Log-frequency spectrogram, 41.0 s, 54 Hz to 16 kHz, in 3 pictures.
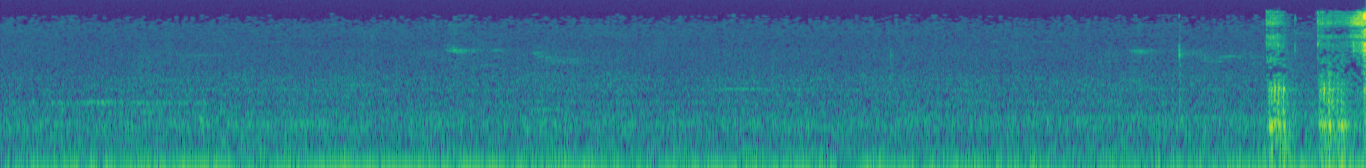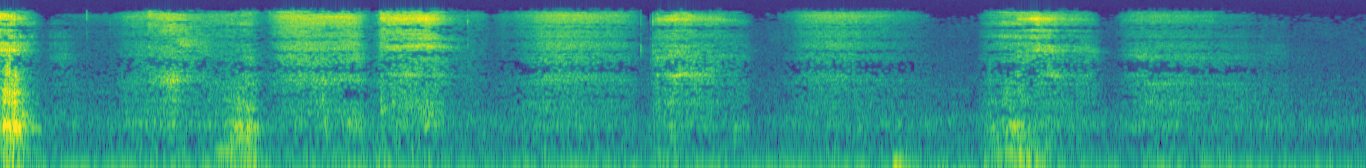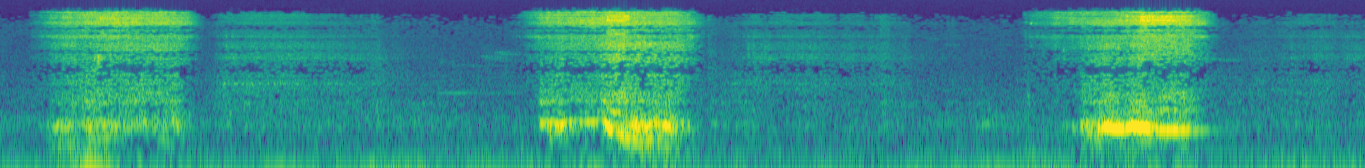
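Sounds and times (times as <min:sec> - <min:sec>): man snoring: 0:12.7 - 0:14.1, 0:15.1 - 0:18.3, 0:23.4 - 0:25.7, 0:27.7 - 0:29.3, 0:32.6 - 0:34.4, 0:37.6 - 0:39.5.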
